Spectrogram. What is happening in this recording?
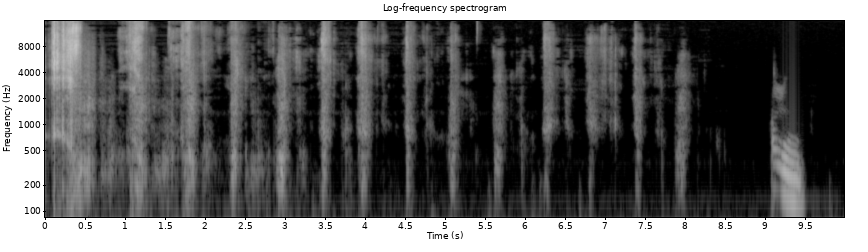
Just the sound of myself chewing some chips and then swallowing the product.
fried, chew, pringles, mouth, crisps, potatoes, crunch, lays, chips, crunchy, eating, chip, chewing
